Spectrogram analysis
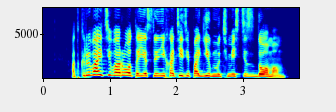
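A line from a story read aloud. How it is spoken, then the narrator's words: Shout. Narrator (Russian): выкрикнул он наконец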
